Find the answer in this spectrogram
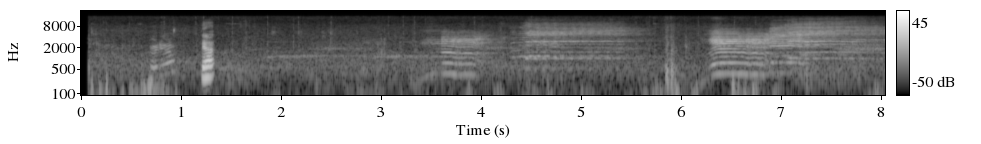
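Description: A calf bawling in three long, drawn-out calls from about three and a half seconds in, with a short thump between the second and third.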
